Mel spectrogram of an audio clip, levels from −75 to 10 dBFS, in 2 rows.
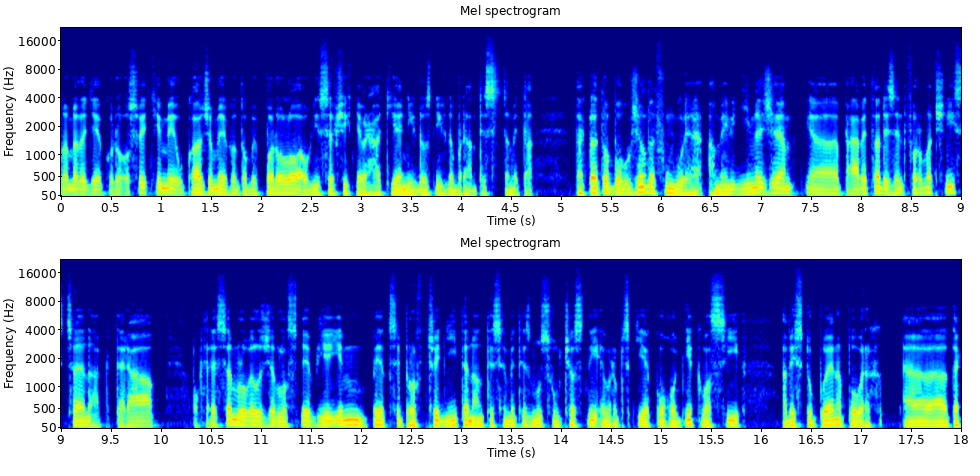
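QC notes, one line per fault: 4.31–4.72 s, repeated packet loss (robotic sound): the speech turns choppy and robotic, with small pieces dropping out. Four packet gaps fall in under half a second, the longest about 106 ms. Each hole is bridged by stretching the last bit of sound, and about a third of the stretch is concealed this way. The next gap arrives before the patched sound has settled, which is what gives it the robotic edge.
5.21–7.57 s, call bitrate drop: the voice goes rough and watery, and the top end is noticeably dulled. The encoder's rate was pulled from 64 kbps down to 15 kbps and stayed at that floor for about 2.3 s. At that rate the codec quantises far more coarsely and gives up the high frequencies. Clarity returns with the words "právě ta dezinformační scéna", once the bitrate has recovered.
9.49–10.02 s and 10.46–10.89 s, jitter buffer speed-up: the speech sounds briefly hurried while its pitch stays the same. 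The first stretch, just after "právě ta dezinformační scéna", runs at about 112% speed, and the second, ending just before "že vlastně v jejím", at about 109%. The receiver had more audio queued than it wanted, so it trimmed short pitch-period slices to reduce the delay, cutting out roughly 70 ms and 50 ms respectively.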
